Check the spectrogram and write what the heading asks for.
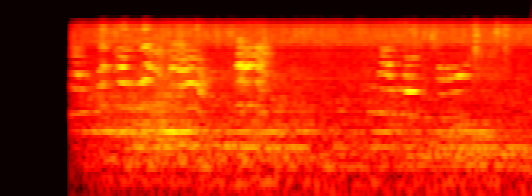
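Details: A pet great-billed parrot talks in the shower, chattering in speech-like, warbling phrases over a steady hiss of running water.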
